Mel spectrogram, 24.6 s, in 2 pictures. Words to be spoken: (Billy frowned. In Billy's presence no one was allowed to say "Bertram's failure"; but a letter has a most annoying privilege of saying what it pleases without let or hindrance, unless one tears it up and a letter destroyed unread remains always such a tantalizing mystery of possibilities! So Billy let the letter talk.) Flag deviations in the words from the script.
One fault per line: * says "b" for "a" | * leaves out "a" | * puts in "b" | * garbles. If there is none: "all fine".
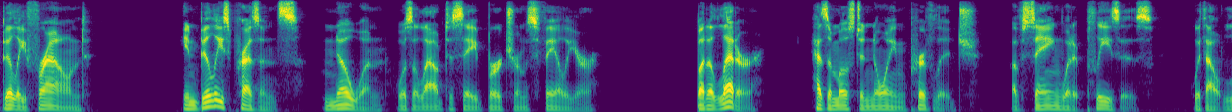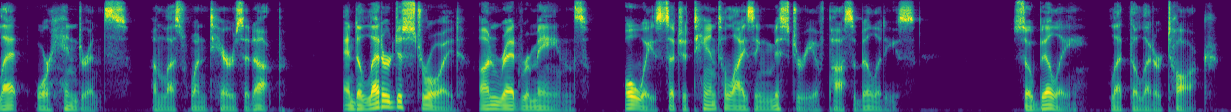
all fine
